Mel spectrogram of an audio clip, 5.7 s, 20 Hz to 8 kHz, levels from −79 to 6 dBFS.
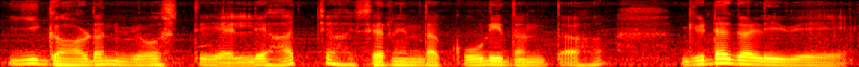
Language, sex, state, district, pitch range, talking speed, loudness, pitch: Kannada, male, Karnataka, Dharwad, 95-115 Hz, 75 wpm, -19 LUFS, 105 Hz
